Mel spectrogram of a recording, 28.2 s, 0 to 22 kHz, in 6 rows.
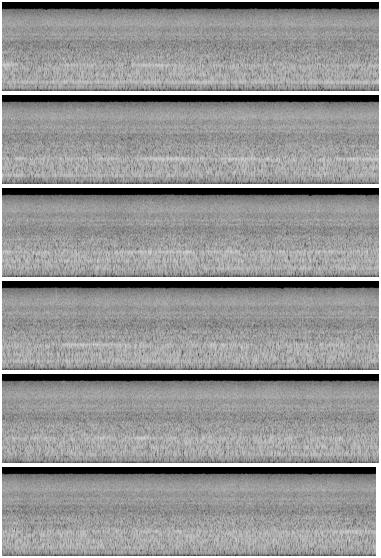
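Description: Tokyu 8500 series electric commuter train running at steady speed, heard from the driver's cab: a constant rumble of wheels on rail with a few steady humming tones from the running gear.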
